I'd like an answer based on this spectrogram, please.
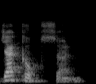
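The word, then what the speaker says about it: Jakobson: de la comunicación, atribuidas por Jacobson, como se pronuncia, ¿no? J-A-K-O-B grande S-O-N, Jacobson.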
